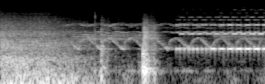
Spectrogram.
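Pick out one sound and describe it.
A weather radio sounds a loud warbling alarm tone.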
